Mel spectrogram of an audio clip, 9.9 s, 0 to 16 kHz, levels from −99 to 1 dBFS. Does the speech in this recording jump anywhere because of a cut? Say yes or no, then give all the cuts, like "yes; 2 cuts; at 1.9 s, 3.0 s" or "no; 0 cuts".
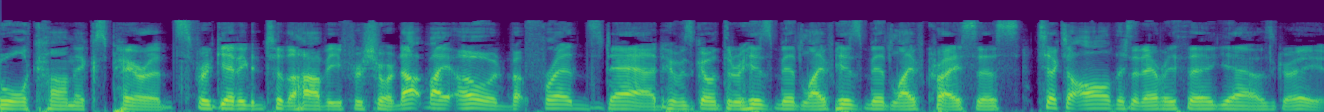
yes; 5 cuts; at 1.9 s, 3.9 s, 6.3 s, 8.0 s, 8.4 s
